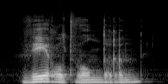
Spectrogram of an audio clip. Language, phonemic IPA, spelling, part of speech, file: Dutch, /ˈwerəltˌwɔndərə(n)/, wereldwonderen, noun, Nl-wereldwonderen.ogg
- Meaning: plural of wereldwonder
